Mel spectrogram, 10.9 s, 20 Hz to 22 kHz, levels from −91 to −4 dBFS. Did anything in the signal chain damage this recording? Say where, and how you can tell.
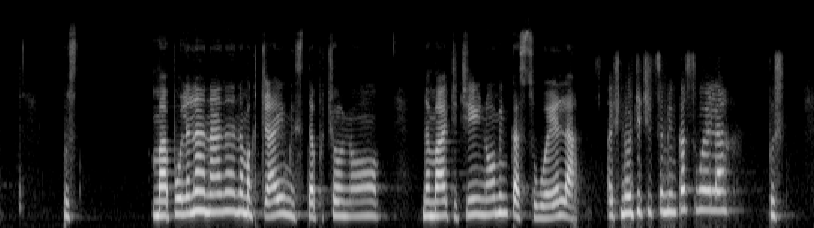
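Yes: a call bitrate drop at the codec stage. From 7.6 s to the end, the encoder falls from 64 to 10 kbps and the sound turns rough and watery while the top end shrinks from 20 kHz to 8 kHz. Unlike packet loss, there are no gaps or glitches, just sustained coarser coding.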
